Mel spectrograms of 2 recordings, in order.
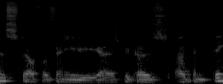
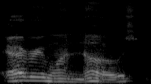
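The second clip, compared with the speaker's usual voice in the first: slow, louder sarcastic everyone knows; 3 semitones higher, 7 dB louder, much slower than usual. Acted. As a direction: say it dripping with sarcasm. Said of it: "so I'm using that sarcastically".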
